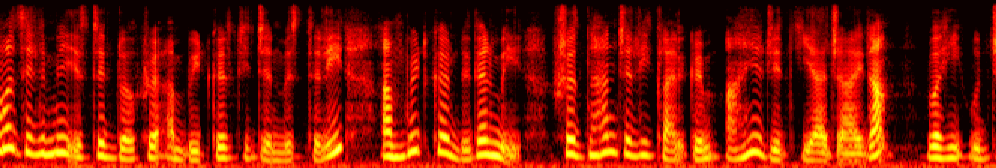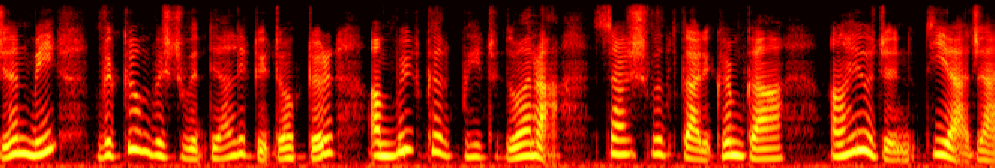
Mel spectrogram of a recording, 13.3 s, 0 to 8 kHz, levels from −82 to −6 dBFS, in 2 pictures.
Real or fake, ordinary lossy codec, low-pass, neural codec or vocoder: fake; none; 7.2 kHz; autoencoder, 22.05 kHz, a latent of 192 numbers a frame, VITS, trained on many speakers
